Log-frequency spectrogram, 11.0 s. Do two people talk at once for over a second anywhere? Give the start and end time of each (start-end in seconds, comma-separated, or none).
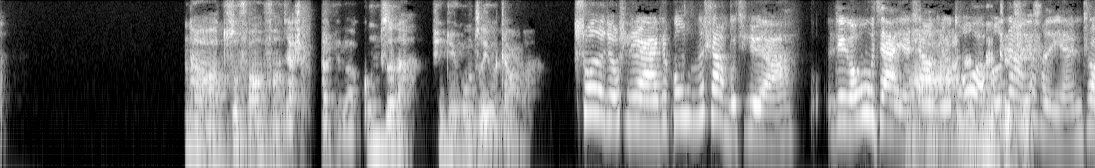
9.0-10.3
